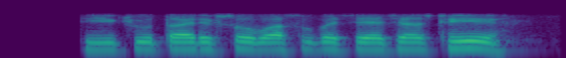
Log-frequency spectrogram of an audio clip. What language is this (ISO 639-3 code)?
kas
